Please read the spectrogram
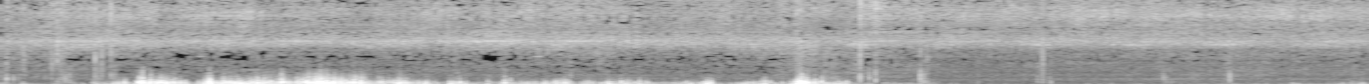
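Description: Rustling and knocking handling noise, with footsteps on grass, as the recording phone is carried and moved about. It is loudest in the first six seconds, ends with one sharp knock about six seconds in, then drops to a faint hiss.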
